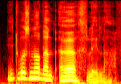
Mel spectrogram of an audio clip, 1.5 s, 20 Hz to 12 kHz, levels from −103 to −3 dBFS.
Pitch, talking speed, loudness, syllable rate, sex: 125 Hz, 235 wpm, -19 LUFS, 5.8 syllables/s, male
